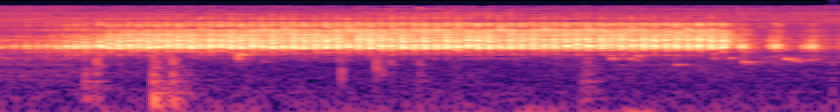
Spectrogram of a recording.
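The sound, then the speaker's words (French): An aquatic bug stridulating underwater, picked up by a hydrophone: a continuous high-pitched buzzing trill of rapid, regular pulses that holds steady, then breaks into a few separate chirps at the end, with faint low knocks underneath. “Voilà, c'est une vraie cigale, c'est incroyable. Hein. Et en fait, c'est une punaise aquatique.”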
